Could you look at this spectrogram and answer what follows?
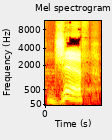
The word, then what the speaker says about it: GIF: And she gave us our first great GIF of the season, and it is pronounced GIF when she was conga lining in the diary room.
